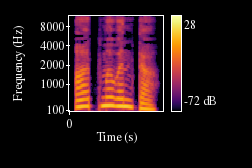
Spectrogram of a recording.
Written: ಆತ್ಮವಂತೆ

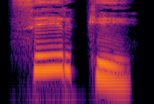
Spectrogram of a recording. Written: ಸೆರ್ಕೆ

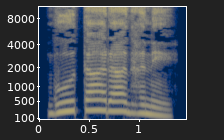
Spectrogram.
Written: ಬಿತ್ತರಿತನ

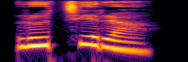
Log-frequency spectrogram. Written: ರುಚಿರೆ

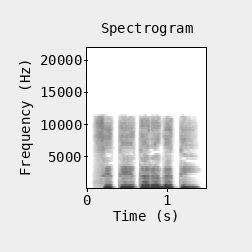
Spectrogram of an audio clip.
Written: ಸಿತೇತರಗತಿ

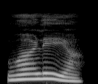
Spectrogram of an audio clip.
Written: ವೀಳೆಯ

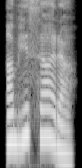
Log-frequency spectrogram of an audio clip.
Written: ಅಭಿಸಾರ

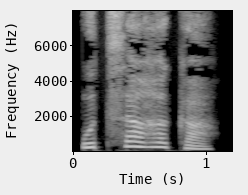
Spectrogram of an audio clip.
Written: ಉತ್ಸಾಹಕ

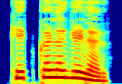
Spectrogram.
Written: ಕೆಕ್ಕಳಗೆಳರ್

